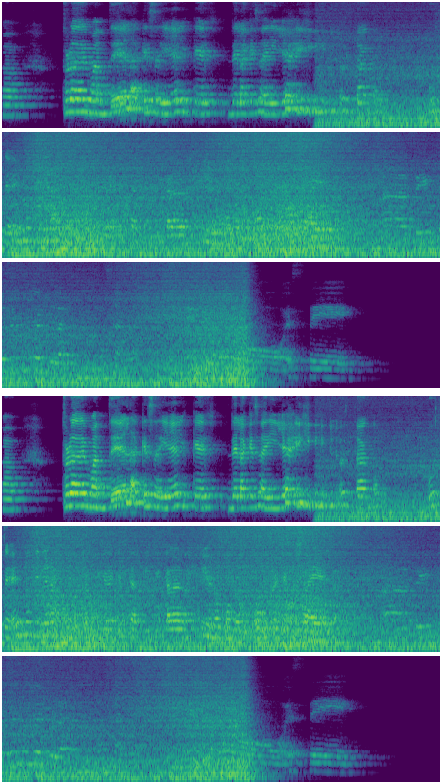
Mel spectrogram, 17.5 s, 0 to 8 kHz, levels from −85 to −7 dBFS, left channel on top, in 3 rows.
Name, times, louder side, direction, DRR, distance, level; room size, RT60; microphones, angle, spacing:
voice 1, 0.0-0.5 0.8-5.0 5.7-10.5, right 3 dB, 60° right, 5 dB, 0.6 m, -28 dB
sound 1, 4.2-15.0, left 1 dB, 85° right, 1.6 m, -28 dB
voice 2, 4.7-5.3 10.9-16.3, equal, 15° left, 1 dB, 0.6 m, -39 dB
3.8 x 2.7 x 4.5 m, 0.87 s
head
